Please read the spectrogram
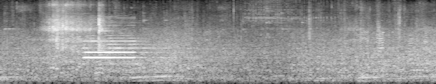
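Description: Street traffic with heavy vehicles driving off, and one short steady horn toot of under a second about a second and a half in.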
